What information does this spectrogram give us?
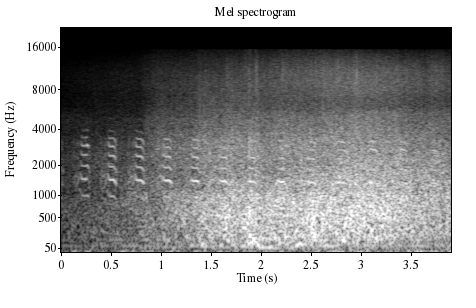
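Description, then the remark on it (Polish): Steady roar of sea surf and wind on a sandy beach on Sobieszewo Island in Gdańsk, by the Vistula, swells up and fills the scene, with a few brief bird calls at the start before the wash of waves takes over. “Morze, piasek, wiatr i Wisła.”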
